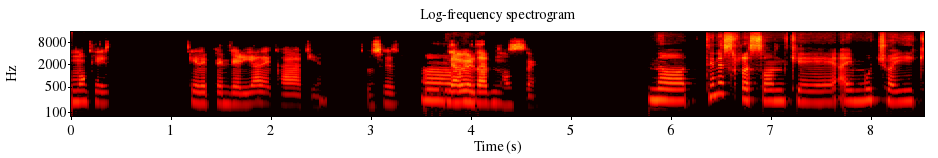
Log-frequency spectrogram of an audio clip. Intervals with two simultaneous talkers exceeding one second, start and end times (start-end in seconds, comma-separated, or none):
none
